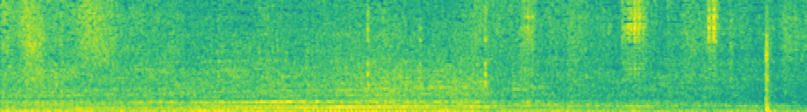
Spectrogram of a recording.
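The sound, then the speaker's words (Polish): A small car engine hums steadily while being driven, its pitch rising as it revs and accelerates, fairly loud throughout with a brief knock near the end. “żeby poprowadzić ten samochód.”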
